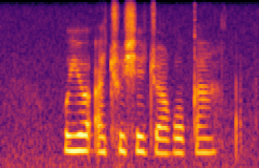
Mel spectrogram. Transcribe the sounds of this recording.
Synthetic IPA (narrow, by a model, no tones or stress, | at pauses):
ʊjoʔat͡ʃʰuʃet͡ʃʼwaɣʊkʼa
